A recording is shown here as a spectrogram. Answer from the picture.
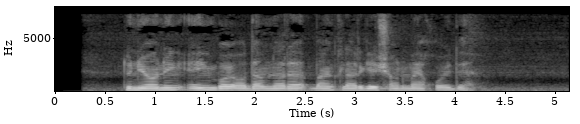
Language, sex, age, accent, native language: Uzbek, male, 18-24, Andijon, Uzbek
